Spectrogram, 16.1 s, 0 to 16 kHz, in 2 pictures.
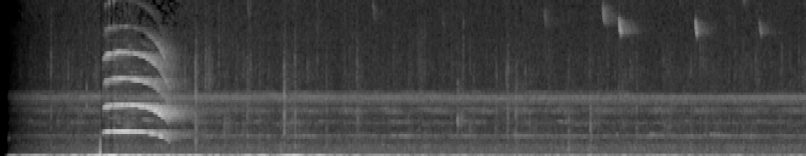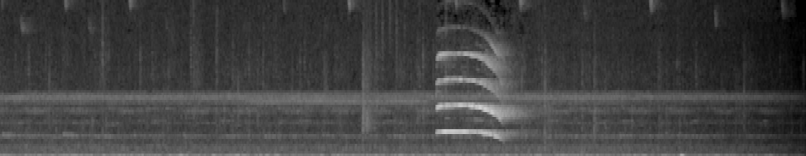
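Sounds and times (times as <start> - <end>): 
Asio clamator owl: 1.0 - 2.0, 12.4 - 13.4.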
